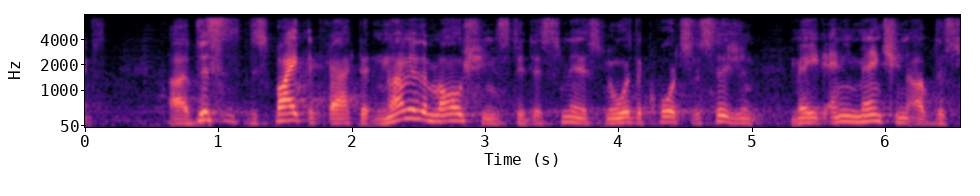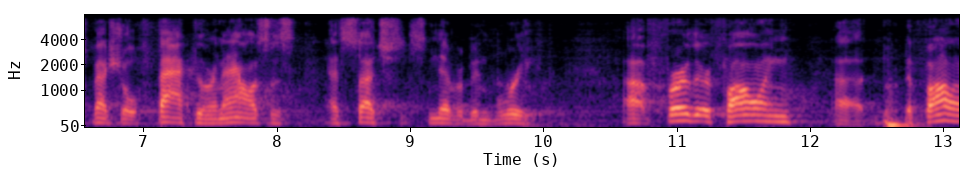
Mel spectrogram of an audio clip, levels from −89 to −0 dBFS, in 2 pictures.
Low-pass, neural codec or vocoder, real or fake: 7.2 kHz; codec, 24 kHz, 3 kbps, HILCodec; fake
